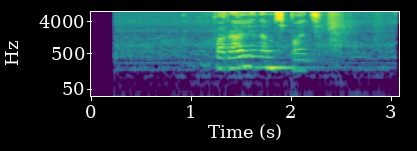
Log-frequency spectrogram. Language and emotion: Russian, neutral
